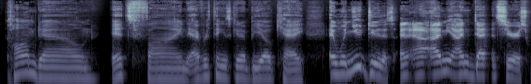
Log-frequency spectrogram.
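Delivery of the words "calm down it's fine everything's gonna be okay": low, unhurried soothing voice; calm reassurance. Retold or imitated. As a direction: talk them down gently. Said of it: "That's exactly how I react".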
